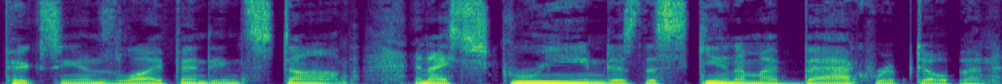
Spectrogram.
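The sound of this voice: Ordinary pitch variation within an unforced reading voice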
